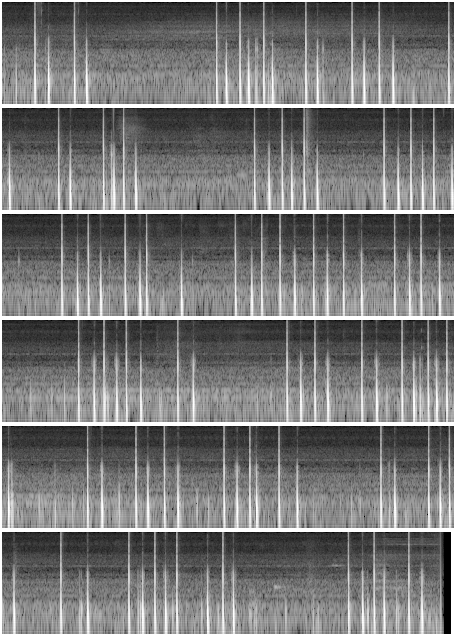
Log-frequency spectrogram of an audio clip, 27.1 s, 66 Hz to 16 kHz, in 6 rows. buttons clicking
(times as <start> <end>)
0.2 0.9, 2.2 5.9, 7.0 7.7, 8.3 10.6, 11.4 13.5, 14.3 15.5, 16.4 18.2, 18.9 21.1, 21.8 25.0, 26.0 27.0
